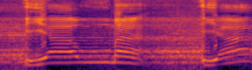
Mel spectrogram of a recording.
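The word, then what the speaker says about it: يوم: Nah, di sini Bapak kita harus memanyunkan bibir karena bertemu dengan wawu ya. Ah, maka dibacanya yauma yauma. Ustaz, gimana kalau misalkan tidak dimanyunkan? Kalau tidak dimanyunkan, maka bunyinya tidak akan sempurna. Kalau tidak sempurna itu akan menjurus ke o.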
